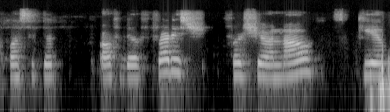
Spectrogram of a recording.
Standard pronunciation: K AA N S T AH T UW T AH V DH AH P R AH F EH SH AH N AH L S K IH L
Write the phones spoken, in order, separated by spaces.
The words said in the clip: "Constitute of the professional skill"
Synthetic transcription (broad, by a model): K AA N S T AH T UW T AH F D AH F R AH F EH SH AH N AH L S K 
